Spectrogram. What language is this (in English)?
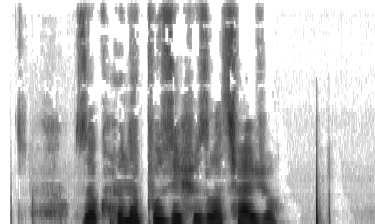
Abkhazian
